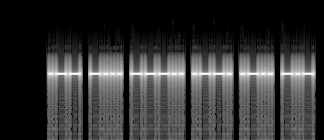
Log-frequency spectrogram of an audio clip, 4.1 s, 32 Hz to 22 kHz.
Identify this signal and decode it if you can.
Morse code, heard as a keyed tone, about 28 wpm, 700 Hz. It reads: WB8PLK
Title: USA Call Signs Repeated 2x 28wpm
